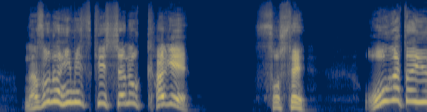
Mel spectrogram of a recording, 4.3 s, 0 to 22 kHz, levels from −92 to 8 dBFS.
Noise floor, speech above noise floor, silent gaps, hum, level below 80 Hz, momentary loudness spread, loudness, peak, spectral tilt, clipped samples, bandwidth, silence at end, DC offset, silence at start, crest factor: -72 dBFS; 53 dB; 2.06-2.52 s; none; -86 dBFS; 13 LU; -19 LUFS; 0 dBFS; -3 dB/octave; under 0.1%; 18.5 kHz; 0 s; under 0.1%; 0.25 s; 20 dB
